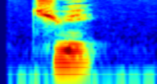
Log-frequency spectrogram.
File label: "TU ES", French, female; to be verbe etre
